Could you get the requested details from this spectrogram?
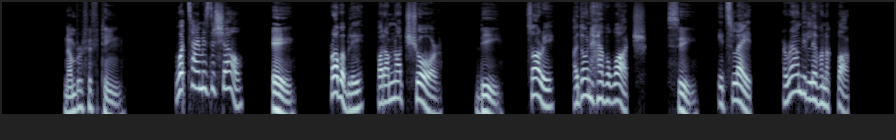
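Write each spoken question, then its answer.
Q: What time is the show?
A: C: It's late, around 11 o'clock.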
